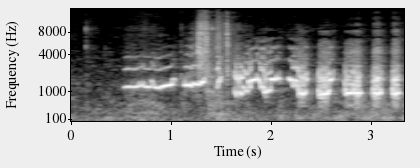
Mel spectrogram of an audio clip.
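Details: Female wild red junglefowl calling for a male: a drawn-out wavering note, then harsh rising squawks that settle into short clucking notes about every quarter second.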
